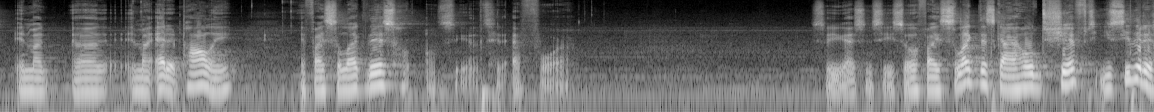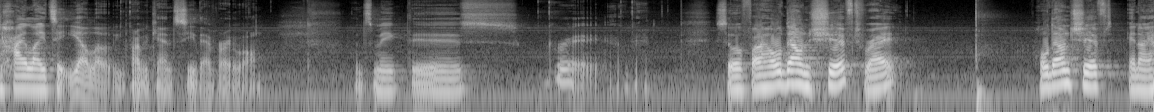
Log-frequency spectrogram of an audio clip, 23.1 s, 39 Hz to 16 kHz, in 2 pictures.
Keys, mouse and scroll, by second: 1.3 click, 2.8 click, 4.8 F4, 9.3 click, 12.7 click, 16.8 click, 17.7 click.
